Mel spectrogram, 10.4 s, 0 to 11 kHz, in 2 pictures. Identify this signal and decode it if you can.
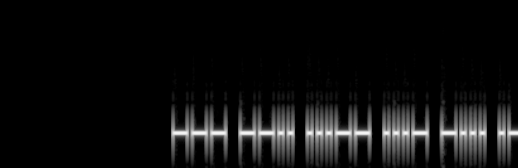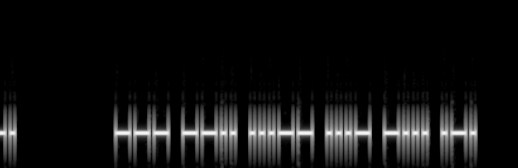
Morse code, heard as a keyed tone, about 25 wpm, 700 Hz. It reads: OZ3VBR OZ3VBR
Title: DXCC-100 Call Signs - 6 Characters - Repeated 2x - 25wpm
